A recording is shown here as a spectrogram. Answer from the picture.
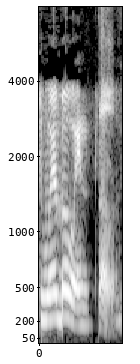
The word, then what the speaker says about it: Webber Wentzel: Of course, being a candidate attorney at, uh, v- is it Webber Wentzel? Webber Wentzel, did I say that correctly? – It's Webber Wentzel.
